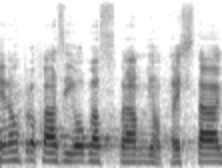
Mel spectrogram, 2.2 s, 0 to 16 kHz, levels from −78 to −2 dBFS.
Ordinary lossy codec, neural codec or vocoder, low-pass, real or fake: Opus, 64 kbps; codec, 44.1 kHz, 3.4 kbps, Pupu-Codec; 14.4 kHz; fake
